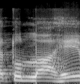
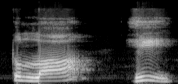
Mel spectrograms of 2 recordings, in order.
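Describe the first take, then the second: First: तुल्लाहे with the last vowel slackened to ay; mistaken ending. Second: Slow तुल्लाही ending in a clear ee; correct ending. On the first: Teacher warns of a mistake, mispronounced ending. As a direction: end तुल्लाहे on हे instead of ही. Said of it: "पढ़ेंगे तो mistake हो जाएगी". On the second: Teacher corrects the हे mistake, careful tajweed. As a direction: stretch ला, then a clean ही in तुल्लाही. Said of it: "हे नहीं पढ़ना". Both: Shown as a demonstration.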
